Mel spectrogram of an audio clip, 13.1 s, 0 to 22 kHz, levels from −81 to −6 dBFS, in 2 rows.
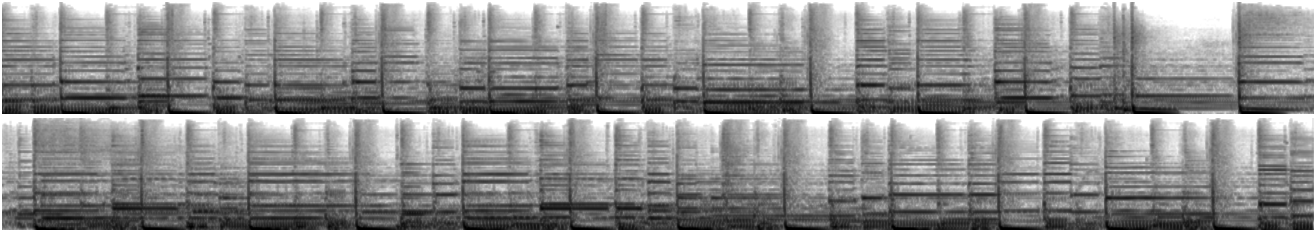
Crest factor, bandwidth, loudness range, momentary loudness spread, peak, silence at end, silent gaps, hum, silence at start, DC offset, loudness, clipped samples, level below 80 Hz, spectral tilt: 10 dB; 20 kHz; 1 LU; 3 LU; 0 dBFS; 0 s; none; none; 0 s; 0.2%; -12 LUFS; under 0.1%; -14 dBFS; -5.5 dB/octave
